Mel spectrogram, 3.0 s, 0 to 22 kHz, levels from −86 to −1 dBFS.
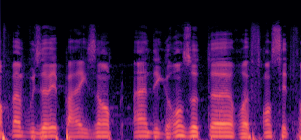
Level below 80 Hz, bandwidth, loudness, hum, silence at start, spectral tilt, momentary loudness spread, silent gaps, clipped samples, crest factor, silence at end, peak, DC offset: -40 dBFS; 11 kHz; -28 LUFS; none; 0 s; -5.5 dB/octave; 6 LU; none; under 0.1%; 18 dB; 0 s; -10 dBFS; under 0.1%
